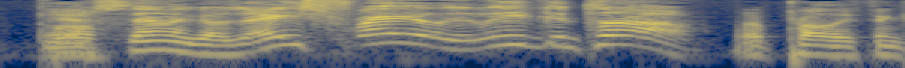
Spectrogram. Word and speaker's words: Frehley: A lot of people Everyone pronounce says it Frehley, wrong. but it's Yeah. Frehley. I would have Ace said... Frehley freely admits that Frehley is the proper Oh, pronunciation.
